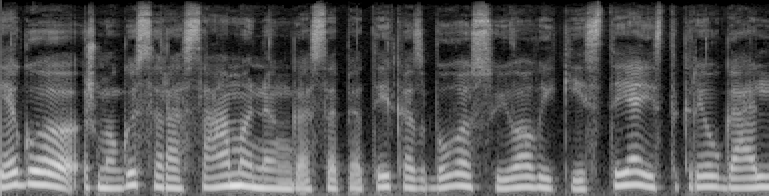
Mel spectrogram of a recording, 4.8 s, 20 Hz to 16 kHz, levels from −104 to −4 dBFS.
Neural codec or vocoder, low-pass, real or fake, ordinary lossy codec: none; 14.4 kHz; real; Opus, 64 kbps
